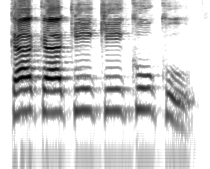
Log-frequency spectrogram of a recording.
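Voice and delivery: ka ki ku each with light breath after k; syllable drill. Shown as a demonstration. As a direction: drill ka, ki, ku crisply. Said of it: "drilling syllables". (latihan ka ki ku)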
